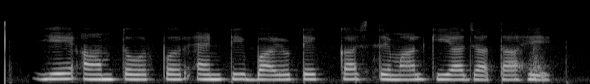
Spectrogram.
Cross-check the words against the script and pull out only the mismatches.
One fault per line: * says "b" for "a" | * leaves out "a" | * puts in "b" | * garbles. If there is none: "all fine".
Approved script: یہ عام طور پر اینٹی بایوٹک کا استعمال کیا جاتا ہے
all fine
